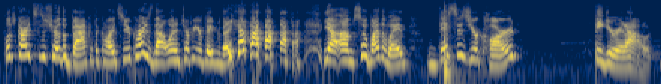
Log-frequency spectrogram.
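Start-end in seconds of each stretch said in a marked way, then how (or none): 3.2-4.3 short high laugh. Real, not acted. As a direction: burst out laughing. Laughs at chat joke.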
